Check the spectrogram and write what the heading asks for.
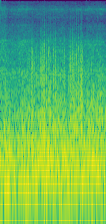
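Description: Wind rushing over the microphone of a moving motorcycle, a loud steady noise with the bike's running sound underneath.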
